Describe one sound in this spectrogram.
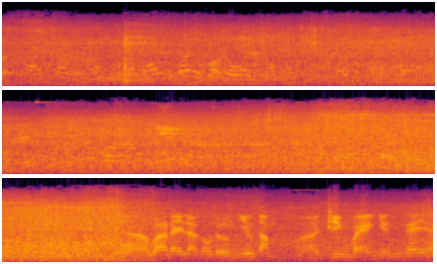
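Motorbike engines hum and buzz past in busy street traffic.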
